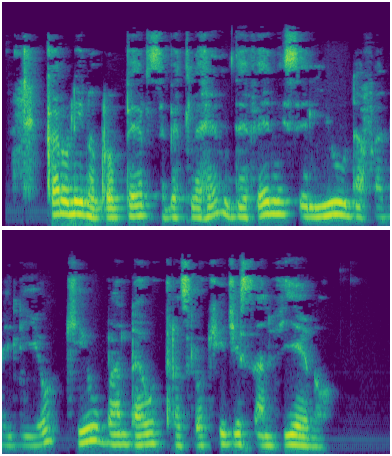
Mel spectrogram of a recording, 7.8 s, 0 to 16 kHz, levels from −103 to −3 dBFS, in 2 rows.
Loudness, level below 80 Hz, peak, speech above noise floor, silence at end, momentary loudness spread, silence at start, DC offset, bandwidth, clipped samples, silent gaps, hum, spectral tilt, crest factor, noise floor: -18 LUFS; -58 dBFS; -2 dBFS; 52 dB; 0.65 s; 13 LU; 0.15 s; under 0.1%; 10 kHz; under 0.1%; none; none; -4.5 dB/octave; 16 dB; -69 dBFS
